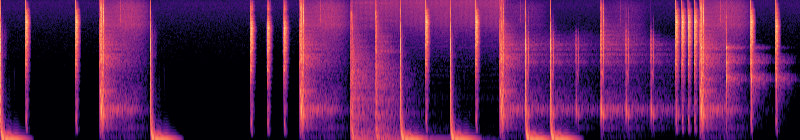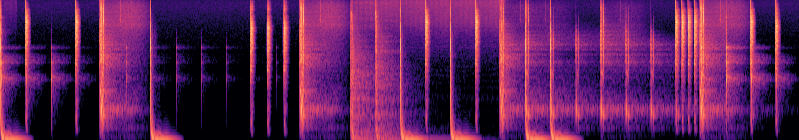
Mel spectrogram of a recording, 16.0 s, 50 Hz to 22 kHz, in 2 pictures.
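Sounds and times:
pop full drum loop: 0:02.5 - 0:09.8, 0:10.5 - 0:15.9.

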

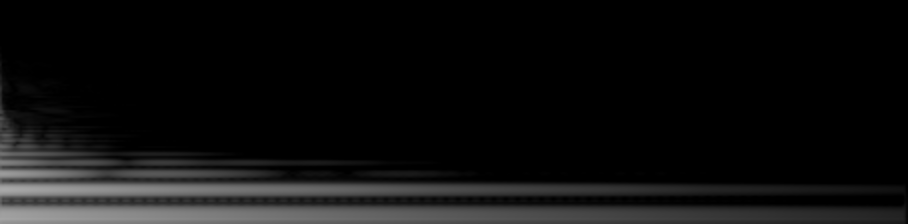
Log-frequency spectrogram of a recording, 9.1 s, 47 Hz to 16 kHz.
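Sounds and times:
electric bass one-shot note B flat: 0:00.0 - 0:07.2.

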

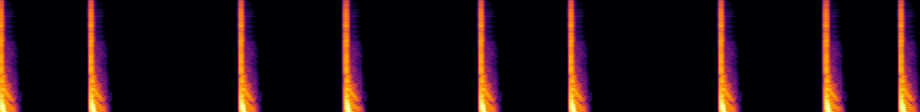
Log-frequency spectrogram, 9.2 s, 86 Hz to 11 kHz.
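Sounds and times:
pop kick drum loop: 0:00.0 - 0:00.2, 0:00.9 - 0:01.1, 0:02.4 - 0:02.6, 0:04.8 - 0:05.0, 0:05.7 - 0:05.9, 0:07.2 - 0:07.4, 0:09.0 - 0:09.1.

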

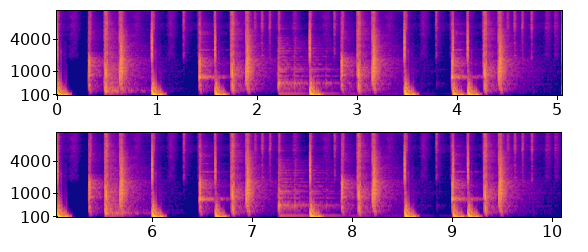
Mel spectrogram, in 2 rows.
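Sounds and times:
full pop drum loop: 0:00.0 - 0:04.5, 0:05.1 - 0:09.6.

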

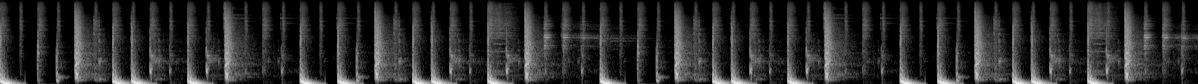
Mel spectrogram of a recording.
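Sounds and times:
full pop drum loop: 0:00.0 - 0:11.9.

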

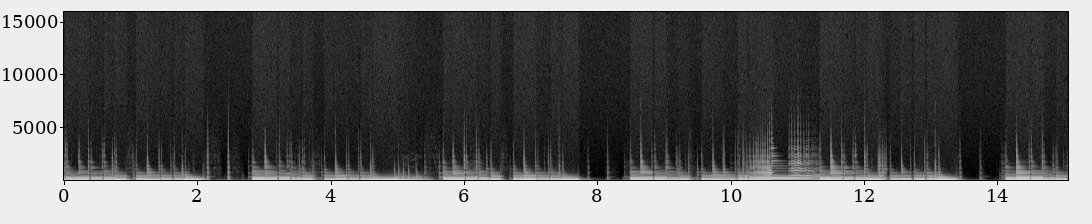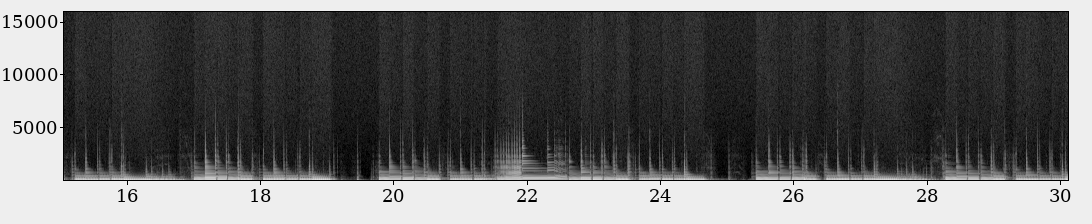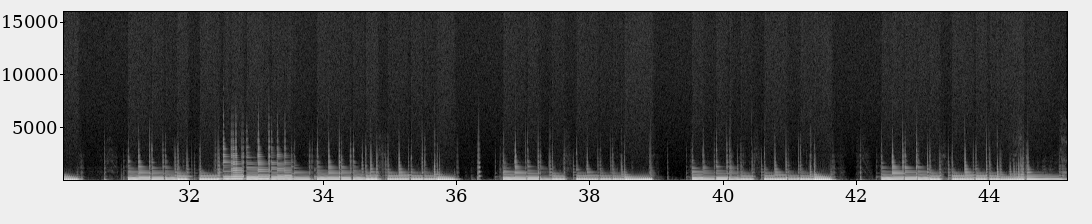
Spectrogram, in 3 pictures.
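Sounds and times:
electric bass loop in C minor: 0:00.0 - 0:13.5, 0:14.1 - 0:19.2, 0:19.8 - 0:24.8, 0:25.4 - 0:30.4, 0:31.0 - 0:41.8, 0:42.4 - 0:45.1.

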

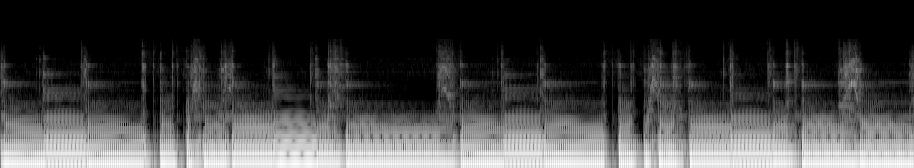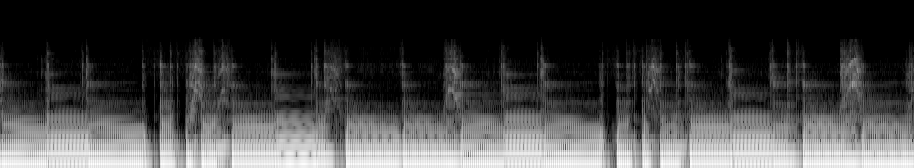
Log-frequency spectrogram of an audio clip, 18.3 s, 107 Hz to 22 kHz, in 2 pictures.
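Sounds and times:
electric bass loop: 0:00.0 - 0:18.2.

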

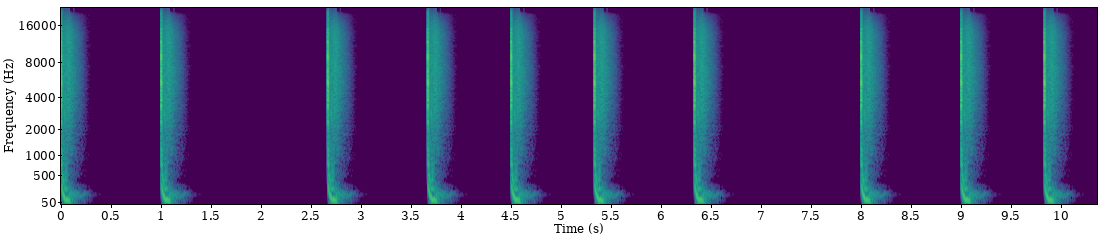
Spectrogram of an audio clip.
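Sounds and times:
pop kick drum loop at 90 BPM: 0:00.0 - 0:00.3, 0:01.0 - 0:01.3, 0:02.7 - 0:03.0, 0:03.7 - 0:04.8, 0:05.4 - 0:05.6, 0:06.4 - 0:06.6, 0:08.0 - 0:08.3, 0:09.0 - 0:10.2.

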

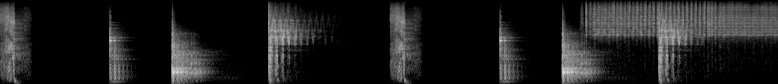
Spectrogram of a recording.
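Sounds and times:
percussion loop from a drum sample pack: 0:02.7 - 0:03.4, 0:05.8 - 0:07.7.

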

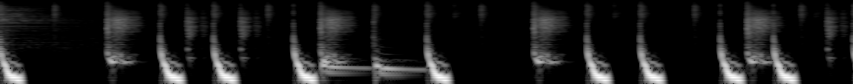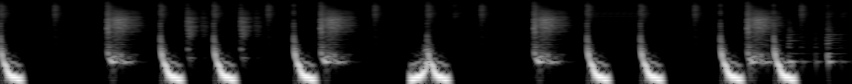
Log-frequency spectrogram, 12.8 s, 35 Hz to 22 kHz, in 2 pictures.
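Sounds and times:
full drum loops at 150: 0:00.0 - 0:06.6, 0:07.2 - 0:12.7.

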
